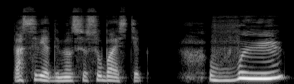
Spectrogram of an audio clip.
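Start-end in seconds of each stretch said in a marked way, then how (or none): 2.1-2.9 loud, high, angry correction; roaring. A narrator's reading. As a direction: bellow the word at the pupil. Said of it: "снова рявкнул Стукин Крик".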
